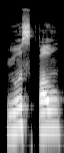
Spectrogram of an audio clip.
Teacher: قاف واو زبر قو، واو لین ہے نہیں کھینچیں گے، قاف واو زبر قو، یسقو۔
